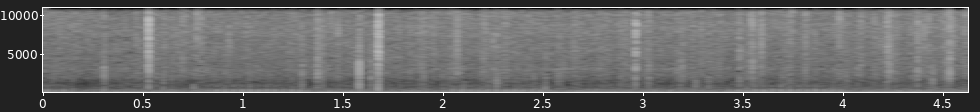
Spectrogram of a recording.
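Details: Domestic cat purring steadily in a low, rumbling drone that swells and fades with each breath, layered with crackling fireplace pops and snaps.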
